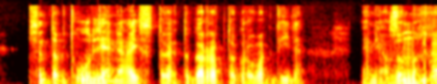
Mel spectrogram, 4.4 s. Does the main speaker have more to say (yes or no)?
yes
